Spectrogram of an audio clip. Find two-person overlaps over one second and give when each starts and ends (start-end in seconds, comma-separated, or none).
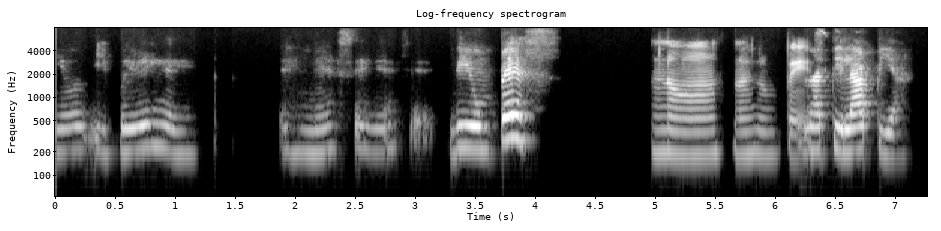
none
